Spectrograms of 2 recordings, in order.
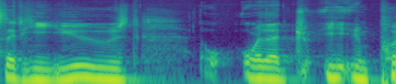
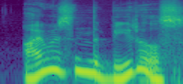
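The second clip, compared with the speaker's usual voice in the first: plain, unadorned, simple tone, pitched up; 6 semitones higher than usual. Retelling an aging musician's answer about whether his best music is ahead, quietly. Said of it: "he just quietly went".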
